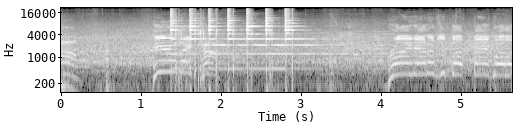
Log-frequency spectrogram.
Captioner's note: bell dinging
